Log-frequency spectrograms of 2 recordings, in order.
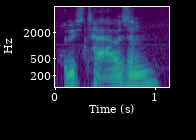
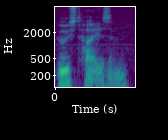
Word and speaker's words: Oosthuizen: Oosthausen. I keep saying his name like 5 different ways. It's Oosthuizen. I think it's Oosthuizen is how you say it.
